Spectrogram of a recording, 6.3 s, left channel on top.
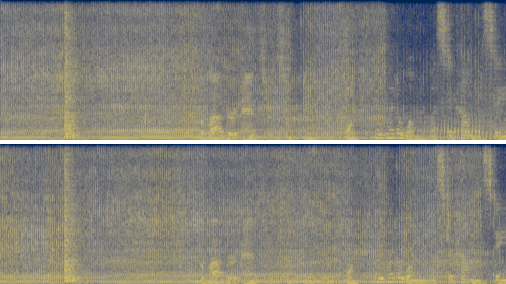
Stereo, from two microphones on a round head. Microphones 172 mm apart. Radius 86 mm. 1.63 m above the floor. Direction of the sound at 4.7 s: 50° right (ahead or behind).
